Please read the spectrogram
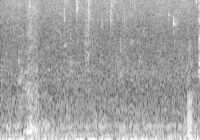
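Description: Steady low hum with faint trickling water: the running background of an aquarium fish room's tanks, filters and air pumps.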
